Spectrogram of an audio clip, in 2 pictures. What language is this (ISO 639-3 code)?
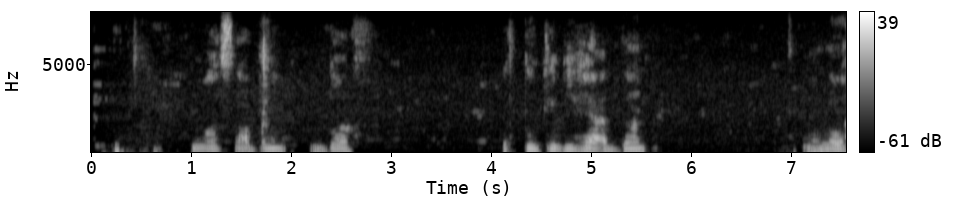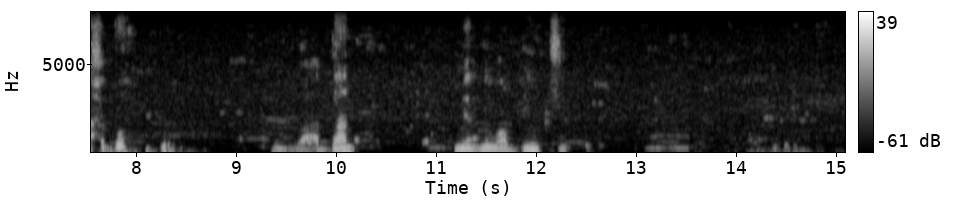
som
